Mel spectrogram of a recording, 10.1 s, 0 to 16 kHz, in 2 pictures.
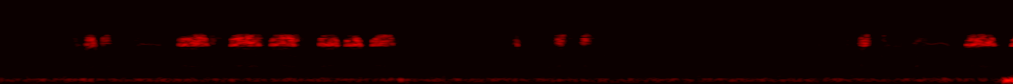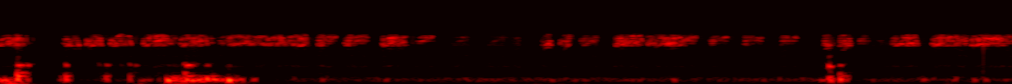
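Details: Nest-box blue tit chicks, three of them on day 19 with heavy rain and first attempts at flying, chirp in quick high trills that grow denser after a quiet stretch, broken by loud bumping and scuffling in the middle.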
